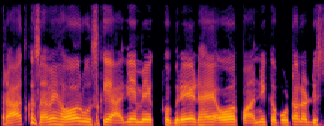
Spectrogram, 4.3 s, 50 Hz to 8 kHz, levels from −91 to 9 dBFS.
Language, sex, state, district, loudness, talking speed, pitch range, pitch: Hindi, male, Chhattisgarh, Sarguja, -13 LUFS, 265 wpm, 155-170 Hz, 165 Hz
